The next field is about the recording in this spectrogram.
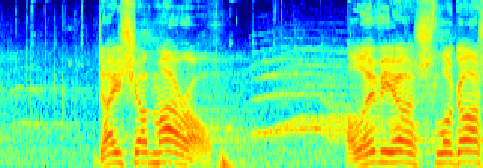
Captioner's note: cheers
